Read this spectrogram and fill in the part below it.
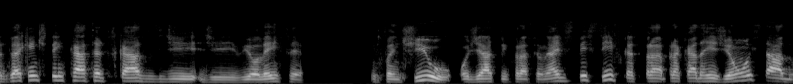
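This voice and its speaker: In an ordinary speaking voice, a man with a fairly high pitch talks at a moderate pace with lively intonation, in a dry, close sound with no echo. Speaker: podcast host, lawyer. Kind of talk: casual chat.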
